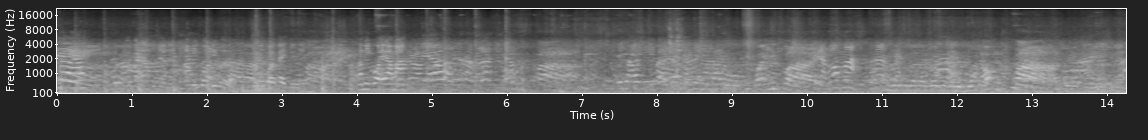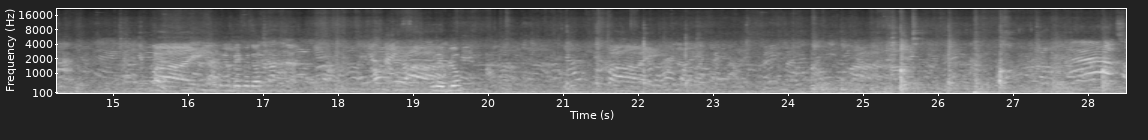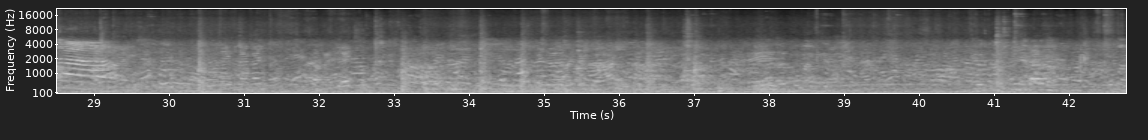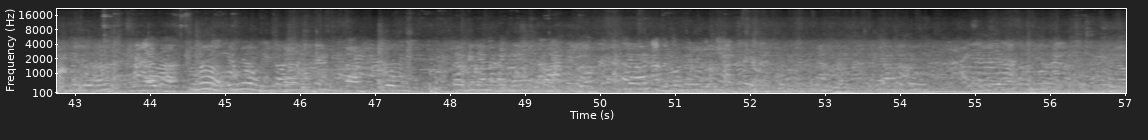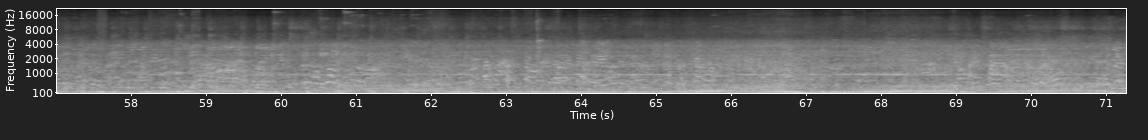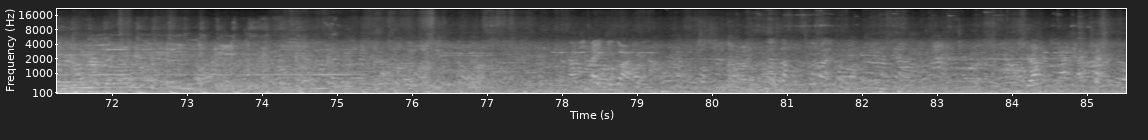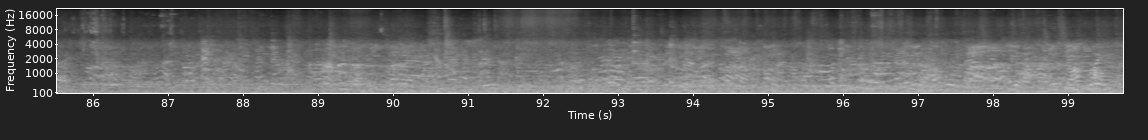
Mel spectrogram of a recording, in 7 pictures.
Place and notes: In the alley inside the traditional market, vendors peddling, Binaural recordings, Sony PCM D100+ Soundman OKM II
Hsinchu County, Taiwan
